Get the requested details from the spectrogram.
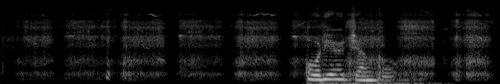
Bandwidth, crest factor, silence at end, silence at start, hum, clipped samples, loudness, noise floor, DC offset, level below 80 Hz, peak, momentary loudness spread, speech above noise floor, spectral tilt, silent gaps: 19.5 kHz; 20 dB; 0.1 s; 0.25 s; none; under 0.1%; -31 LUFS; -51 dBFS; under 0.1%; -56 dBFS; -12 dBFS; 21 LU; 24 dB; -5 dB/octave; none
